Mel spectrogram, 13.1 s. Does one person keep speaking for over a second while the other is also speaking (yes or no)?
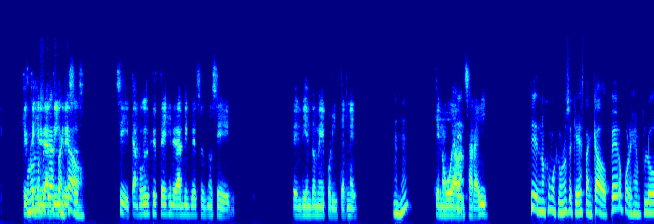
yes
